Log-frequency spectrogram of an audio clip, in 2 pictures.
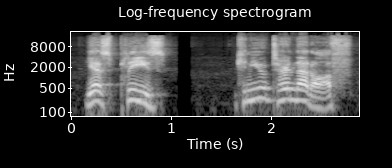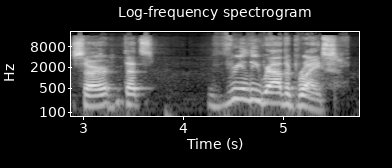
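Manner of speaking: high, loud, polite creature voice.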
